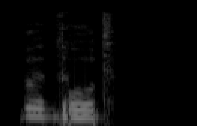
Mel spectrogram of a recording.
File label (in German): "bedroht", German; adjectives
